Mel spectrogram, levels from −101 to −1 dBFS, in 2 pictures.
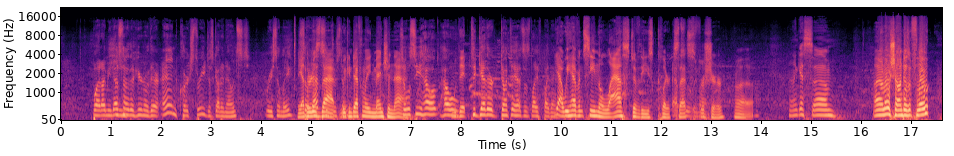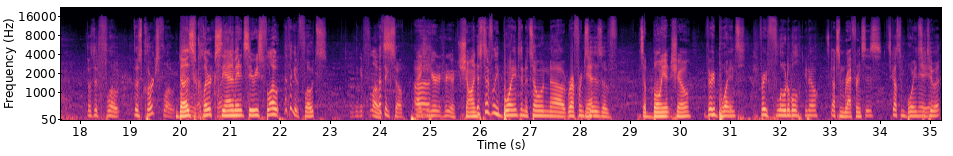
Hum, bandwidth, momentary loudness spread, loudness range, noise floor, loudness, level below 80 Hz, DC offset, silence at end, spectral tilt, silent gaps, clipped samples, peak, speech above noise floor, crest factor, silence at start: none; 15.5 kHz; 14 LU; 9 LU; -52 dBFS; -21 LUFS; -38 dBFS; under 0.1%; 0.05 s; -6 dB/octave; none; under 0.1%; -4 dBFS; 31 dB; 18 dB; 0.65 s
